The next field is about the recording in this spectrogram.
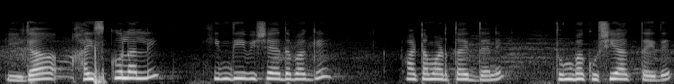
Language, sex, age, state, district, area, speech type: Kannada, female, 45-60, Karnataka, Dakshina Kannada, rural, spontaneous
